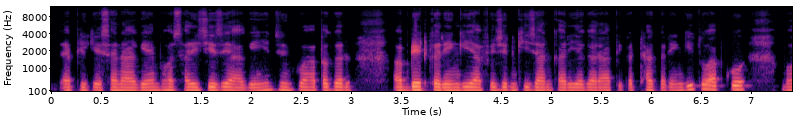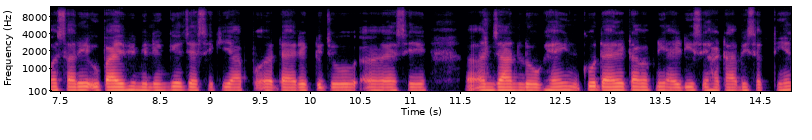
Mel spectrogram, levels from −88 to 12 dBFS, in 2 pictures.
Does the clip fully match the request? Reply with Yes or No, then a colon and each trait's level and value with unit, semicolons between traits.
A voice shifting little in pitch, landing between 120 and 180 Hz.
Yes: narrow, 1.0 semitones; low, 125 Hz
